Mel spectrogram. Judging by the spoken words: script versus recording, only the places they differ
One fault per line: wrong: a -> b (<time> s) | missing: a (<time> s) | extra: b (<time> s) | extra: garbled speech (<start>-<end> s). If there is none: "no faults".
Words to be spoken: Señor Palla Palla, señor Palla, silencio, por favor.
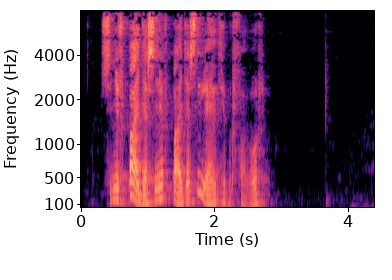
missing: Palla (1.0 s)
